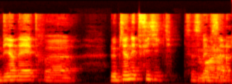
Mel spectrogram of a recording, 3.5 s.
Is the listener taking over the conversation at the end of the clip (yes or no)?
yes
